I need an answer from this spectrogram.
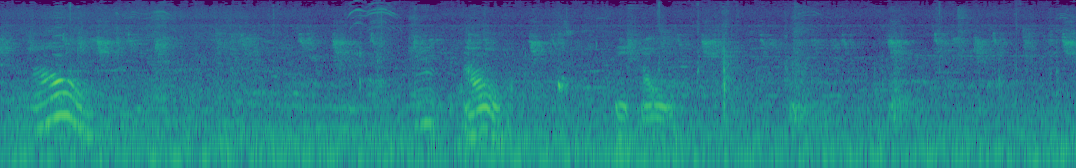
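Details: Baby monkey Donal calls to its mother while waiting for milk: several short, arched, squealing cries rising and falling in pitch, spaced a few seconds apart, over a steady background hiss with faint high chirps.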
